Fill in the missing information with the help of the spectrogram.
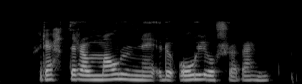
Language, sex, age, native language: Icelandic, male, 18-19, Icelandic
